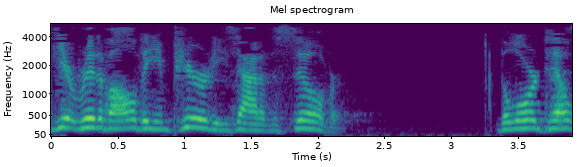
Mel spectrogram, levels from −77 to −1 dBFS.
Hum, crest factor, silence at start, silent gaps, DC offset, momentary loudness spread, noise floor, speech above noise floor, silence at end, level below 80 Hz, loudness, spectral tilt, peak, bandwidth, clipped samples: none; 18 dB; 0 s; none; under 0.1%; 9 LU; -67 dBFS; 42 dB; 0 s; -74 dBFS; -25 LUFS; -8.5 dB/octave; -8 dBFS; 5.4 kHz; under 0.1%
